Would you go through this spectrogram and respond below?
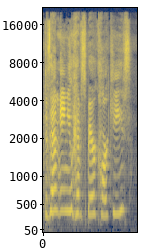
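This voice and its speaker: A woman's voice: extremely high pitch, steady tone, moderate pace, sharp tone. A woman playing a ditzy, cheeky, meddling young sidekick in a comedic audio drama, blithely clueless and exaggerated. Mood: sheepish, defensive. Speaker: comic sidekick, star of the show.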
